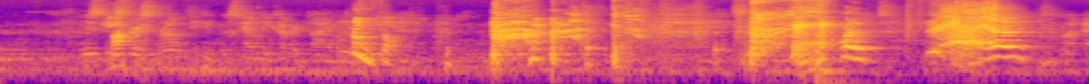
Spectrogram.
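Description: An older man gags and retches loudly, close by.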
